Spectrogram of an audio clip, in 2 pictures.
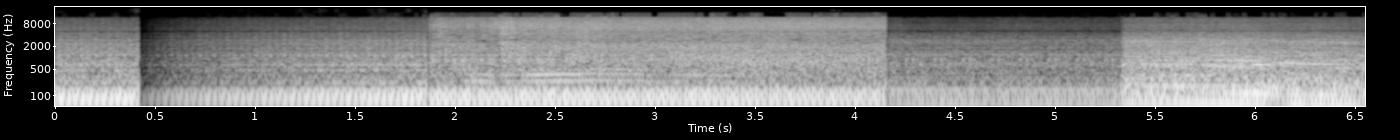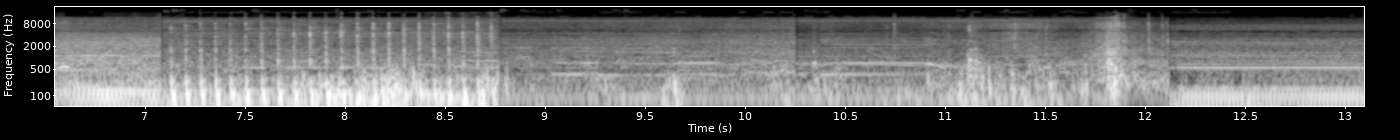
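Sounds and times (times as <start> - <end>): bulldozer engine rumbling: 0.0 - 13.0
loud hiss: 1.9 - 4.2.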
